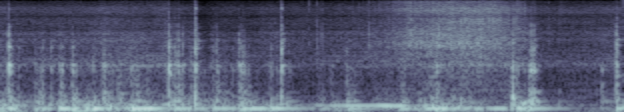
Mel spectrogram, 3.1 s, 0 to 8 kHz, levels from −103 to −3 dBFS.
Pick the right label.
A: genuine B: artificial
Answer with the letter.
A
